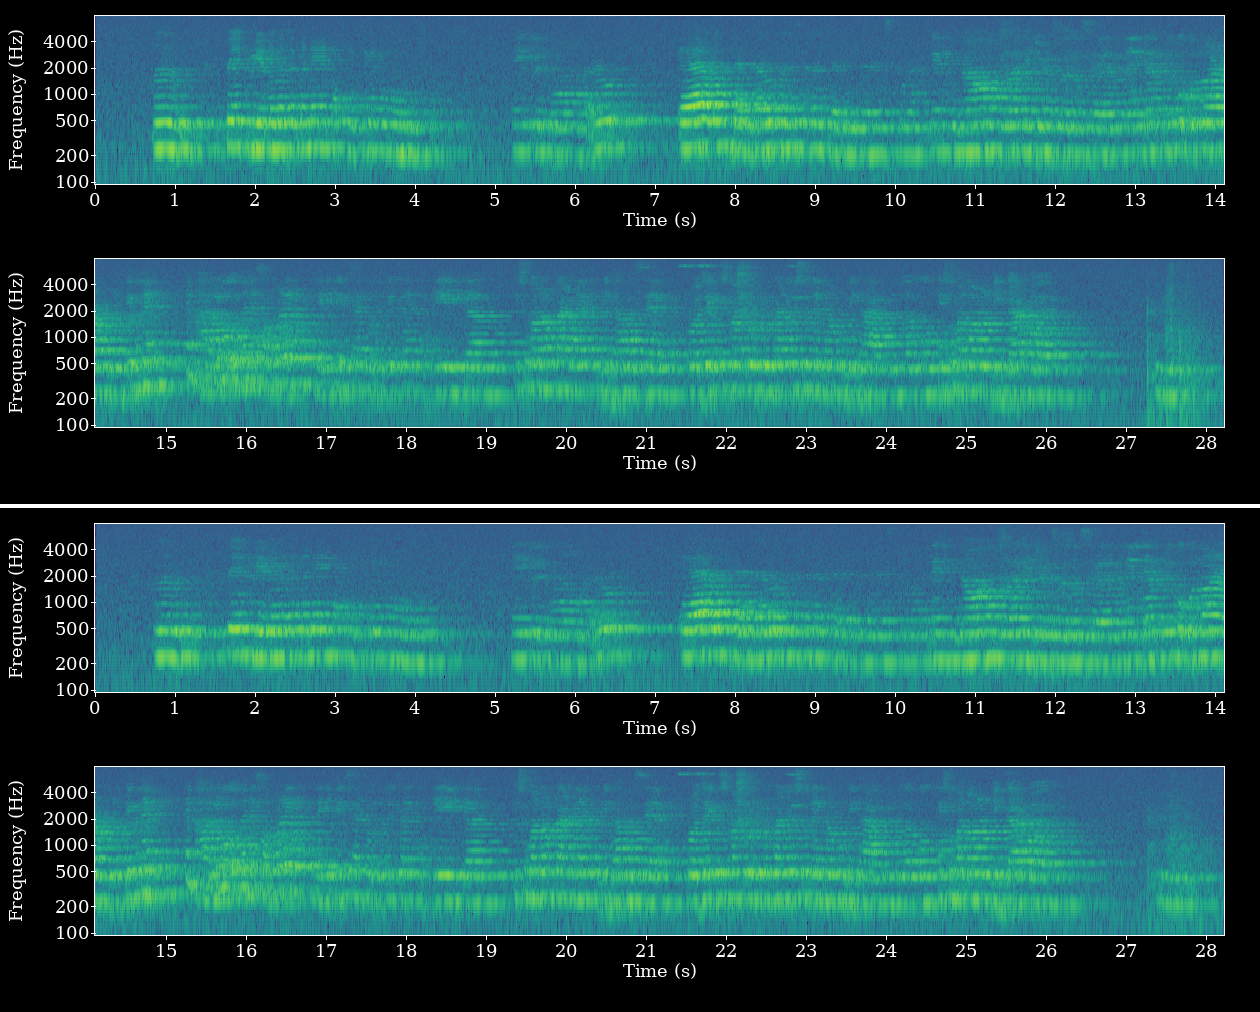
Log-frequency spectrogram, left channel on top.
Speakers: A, on the left (about 65°); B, on the right (about 75°).
A: উম ফেক ৰিয়েলৰ মাজত মানে পাৰ্থক্যই নোহোৱা হৈ গৈছে।
B: এইতোৱেইতো অ।
A: আৰু এয়াই অলপ ডেঞ্জাৰো হৈ গৈছে ন এতিয়া ডেঞ্জাৰিয়ছ পুৰা।
B: অ পুৰা ডেঞ্জাৰছ হৈ গৈছে মানে এতিয়া তুমি ক'ব নোৱাৰা আৰু পুতুককে মানে। এ ভালো মানে চবৰে আৰু নিগেটিভ চাইড পজিটিভ চাইড থাকেই এতিয়া। কিছুমানৰ কাৰণে সুবিধা হৈছে প্ৰজেক্ট। কিছুমান কৰিবলৈ কাৰণেও ষ্টুডেণ্টৰ সুবিধা কিন্তু আকৌ কিছুমানৰ দিগদাৰ হয়।
A: উম।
